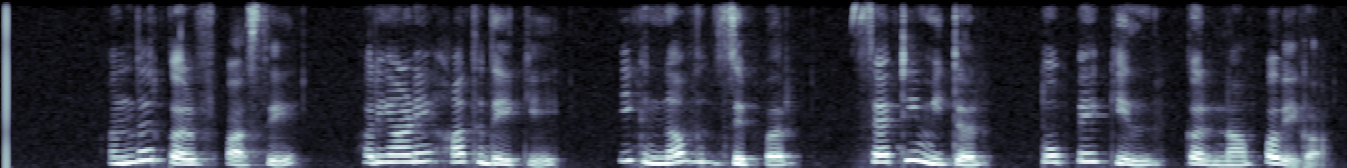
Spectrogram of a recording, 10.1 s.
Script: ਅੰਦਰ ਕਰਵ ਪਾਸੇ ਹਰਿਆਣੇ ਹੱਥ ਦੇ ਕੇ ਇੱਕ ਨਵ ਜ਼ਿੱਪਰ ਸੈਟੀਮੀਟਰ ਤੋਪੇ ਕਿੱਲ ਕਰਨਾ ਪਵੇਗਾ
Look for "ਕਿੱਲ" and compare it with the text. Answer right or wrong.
right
